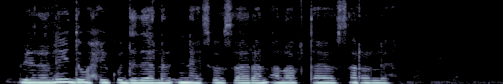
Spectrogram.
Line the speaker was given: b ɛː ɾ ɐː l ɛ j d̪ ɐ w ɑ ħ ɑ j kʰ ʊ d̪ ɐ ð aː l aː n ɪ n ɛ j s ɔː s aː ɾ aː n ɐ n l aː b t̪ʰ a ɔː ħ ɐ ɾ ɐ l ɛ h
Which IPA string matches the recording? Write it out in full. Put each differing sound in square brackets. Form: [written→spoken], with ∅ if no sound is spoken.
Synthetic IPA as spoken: b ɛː ɾ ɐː l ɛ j d̪ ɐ w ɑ ħ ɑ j kʰ ʊ d̪ ɐ ð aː l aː n ɪ n ɛ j s ɔː s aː ɾ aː n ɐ [n→∅] l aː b t̪ʰ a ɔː [ħ→s] ɐ ɾ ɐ l ɛ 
